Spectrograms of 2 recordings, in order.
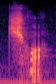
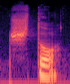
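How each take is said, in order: First: The word is said in its reduced form 'cho'. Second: The word is said in its full form 'shto'. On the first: The speaker sounds casual and speaks quickly. The speaker calls it wrong. "and not чё" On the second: The speaker sounds educated and well-mannered. The speaker calls it right. "you better say что"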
